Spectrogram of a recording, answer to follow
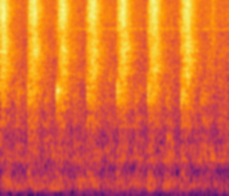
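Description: Spray bottle of heat-defiant smoother and detangler spritzing a synthetic wig: quick repeated sprays, about three to four a second.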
